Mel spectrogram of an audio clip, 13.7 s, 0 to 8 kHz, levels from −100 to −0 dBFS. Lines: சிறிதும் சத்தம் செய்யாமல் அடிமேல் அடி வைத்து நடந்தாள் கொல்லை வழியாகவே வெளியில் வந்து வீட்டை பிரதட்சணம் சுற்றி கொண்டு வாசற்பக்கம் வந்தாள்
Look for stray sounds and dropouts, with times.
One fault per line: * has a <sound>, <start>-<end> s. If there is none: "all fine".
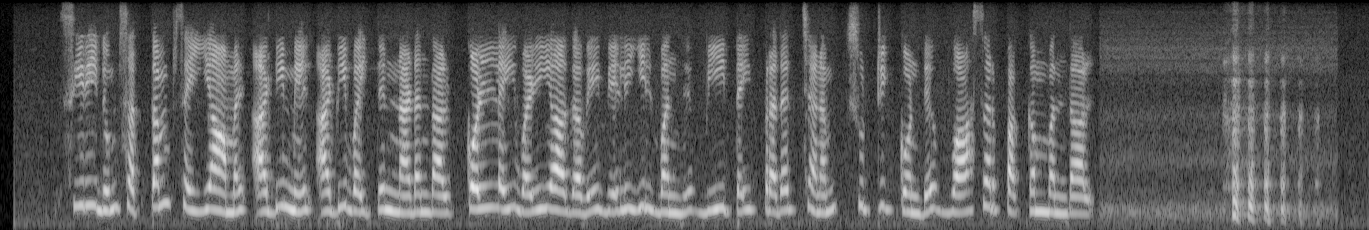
* has a laugh, 12.2-13.2 s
